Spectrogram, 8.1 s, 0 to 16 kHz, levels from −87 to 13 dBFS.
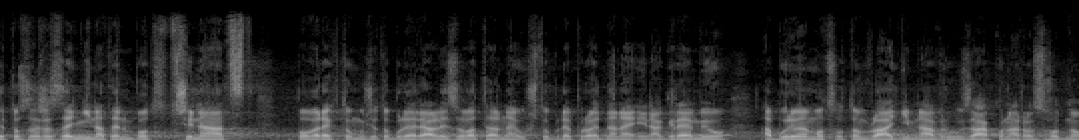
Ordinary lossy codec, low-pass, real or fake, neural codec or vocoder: AAC, 64 kbps; 14.4 kHz; real; none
